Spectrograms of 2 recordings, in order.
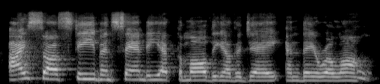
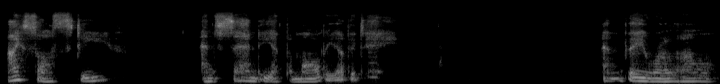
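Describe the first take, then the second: First: It is said in a plain, neutral tone. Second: It is said in a knowing, suggestive tone. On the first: Nothing unusual happened. "So you're thinking big deal" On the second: Something improper may have happened. "Same words, different tone"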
